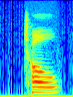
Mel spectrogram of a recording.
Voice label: "chou1", chinese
